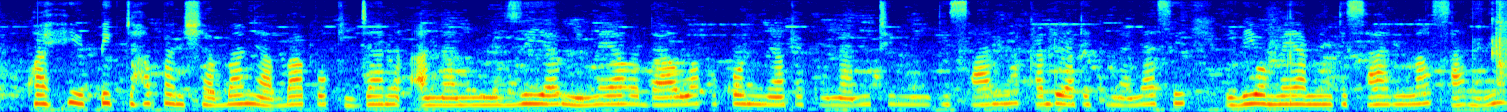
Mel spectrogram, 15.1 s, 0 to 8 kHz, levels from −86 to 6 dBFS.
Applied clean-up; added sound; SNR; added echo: none; none; none; none.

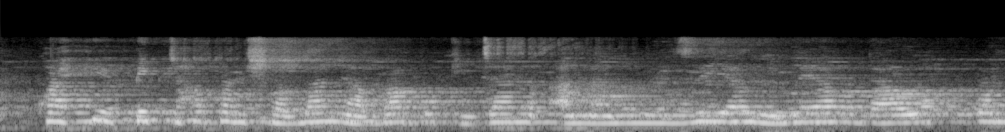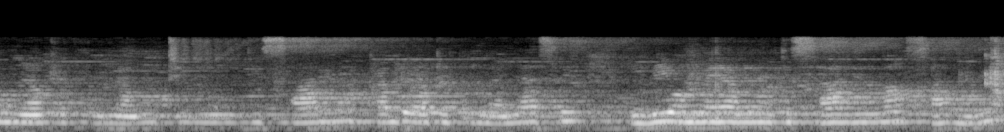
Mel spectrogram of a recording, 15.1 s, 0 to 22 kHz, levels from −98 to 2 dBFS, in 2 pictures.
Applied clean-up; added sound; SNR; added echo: none; none; none; reverberation time 2.2 s.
